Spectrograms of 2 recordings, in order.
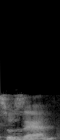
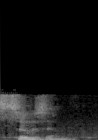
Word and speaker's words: Susan: it's Susan I apologize I pronounced it as Suzanne but it's Susan number seven yes coco in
